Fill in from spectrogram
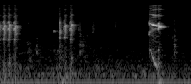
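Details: A young male common linnet in winter gives quick rattling chirps, then a short pause and a loud sweeping note that slides sharply downward, with faint low hum behind.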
